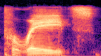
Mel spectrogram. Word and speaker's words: parade: There are lots of parades. That's when people march down the street. Okay. Okay. Parades. I don't know parades. Parades. Second syllable stress. Parade.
